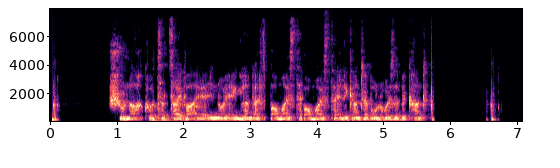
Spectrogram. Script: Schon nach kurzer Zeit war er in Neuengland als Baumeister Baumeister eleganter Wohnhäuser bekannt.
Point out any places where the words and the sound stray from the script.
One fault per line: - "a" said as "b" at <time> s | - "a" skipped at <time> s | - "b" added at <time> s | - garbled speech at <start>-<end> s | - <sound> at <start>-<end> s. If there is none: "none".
none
